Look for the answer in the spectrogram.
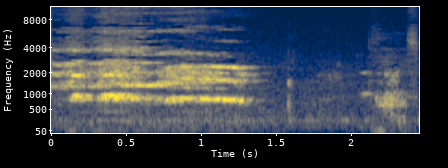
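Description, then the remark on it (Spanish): A person, excited, imitates a rooster's crow with one loud, drawn-out call lasting over a second, then it cuts off into near quiet with a few faint rustles and a breath. “Yo dije como el gallo, estaba bien pompeada, no me podía callar.”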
